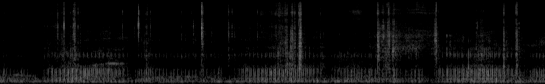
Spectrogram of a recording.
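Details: Newborn kitten being fed milk, a soft continuous low purring rumble with scattered sharp clicks and small smacking noises throughout, recorded indoors at close range.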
